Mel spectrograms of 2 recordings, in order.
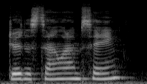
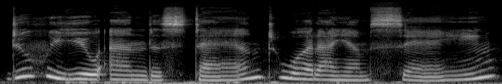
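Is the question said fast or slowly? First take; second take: fast; slowly. First: It is said fast with words run together. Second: It is said slowly with each word separate. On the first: The speaker calls it right. "Because you say it fast" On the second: The speaker calls it wrong. "It doesn't sound natural"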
